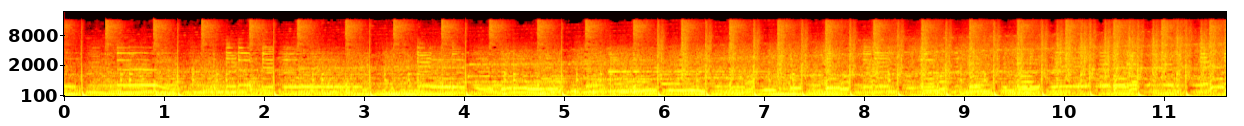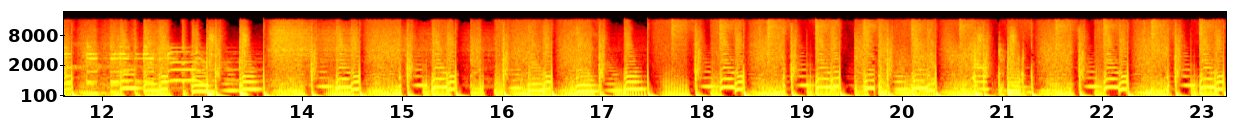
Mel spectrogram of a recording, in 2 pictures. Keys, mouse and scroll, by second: 1.4-4.4 drag, 5.4-7.7 middle drag, 7.7-8.1 scroll up 3, 8.2-10.7 middle drag, 10.7-11.2 scroll down 6, 11.2-12.1 middle drag, 12.1 scroll up 2, 12.7-13.1 scroll up 1, 13.1-16.2 middle drag, 19.3 shift+click, 20.8 ctrl+j, 21.8-22.2 scroll up 3, 22.2-22.6 scroll down 4, 22.6-23.2 middle drag.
